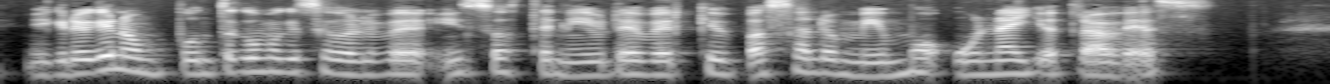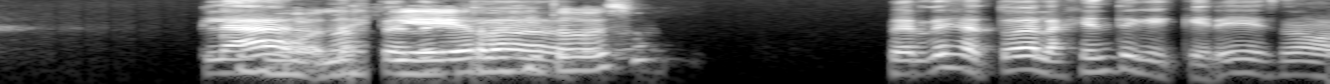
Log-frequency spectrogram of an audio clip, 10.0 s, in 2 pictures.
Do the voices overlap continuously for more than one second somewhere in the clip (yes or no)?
yes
